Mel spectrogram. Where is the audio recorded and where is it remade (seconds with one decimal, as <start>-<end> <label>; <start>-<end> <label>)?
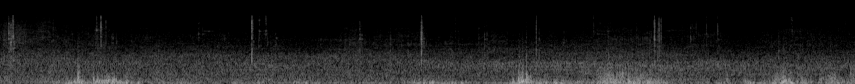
0.0-0.4 recorded; 0.4-2.0 remade; 2.0-2.8 recorded; 2.8-5.1 remade; 5.1-5.8 recorded; 5.8-7.3 remade; 7.3-8.6 recorded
